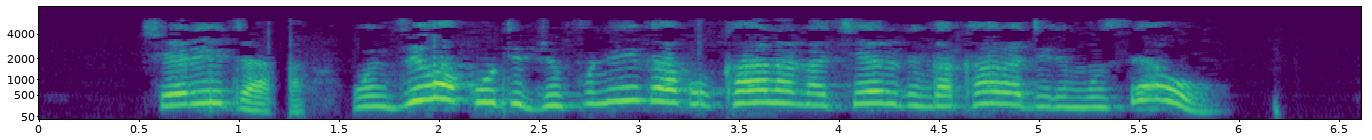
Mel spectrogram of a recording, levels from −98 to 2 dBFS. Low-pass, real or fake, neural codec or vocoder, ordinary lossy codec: 7.2 kHz; fake; codec, 16 kHz, 8 kbps, FreqCodec, smaller model; MP3, 24 kbps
